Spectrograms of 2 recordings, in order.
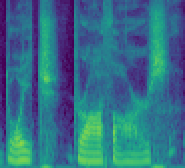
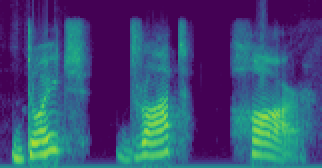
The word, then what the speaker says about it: Deutsch Drahthaar: And and just for the record, one of my pet peeves is how many people call them Deutsch Drothars. And uh, let's just uh, from a from a judge in the German system, please pronounce the dog's breed name correctly. Deutsch Drahthaar. German dropped wire ha. hair.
